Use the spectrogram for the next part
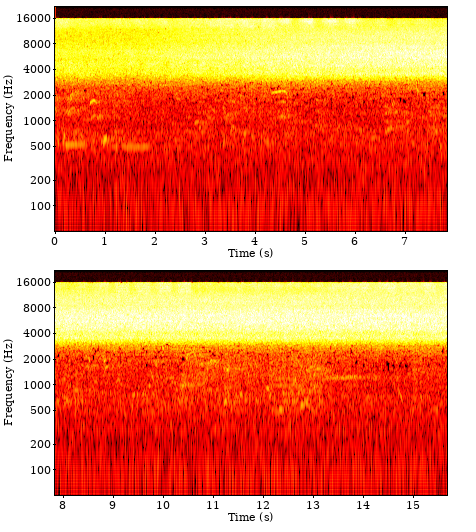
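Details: Cicadas singing in high summer at a school playground: a dense, unbroken high-pitched buzzing hiss that holds steady and swells slightly in loudness over the first seconds, with a few faint low tones beneath it.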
